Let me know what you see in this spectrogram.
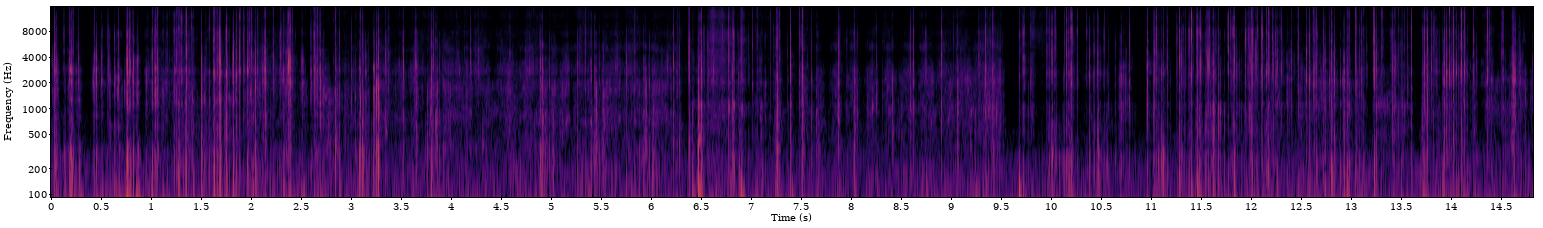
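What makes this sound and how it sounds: Long nails scratch the ridged underside of a round, hollow yellow plastic box lid held in the hand. Dense, rapid, dry scratching and crinkly crackles run for the whole clip with bright, brittle texture and no ring after each stroke.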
